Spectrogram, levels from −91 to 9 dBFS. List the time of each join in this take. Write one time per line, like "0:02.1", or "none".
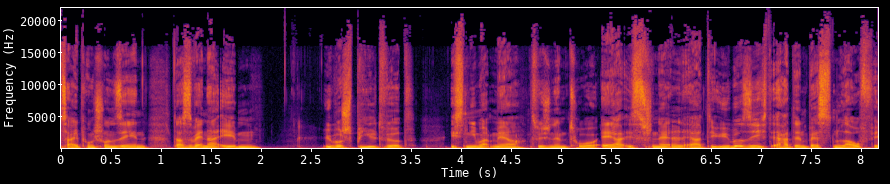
none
